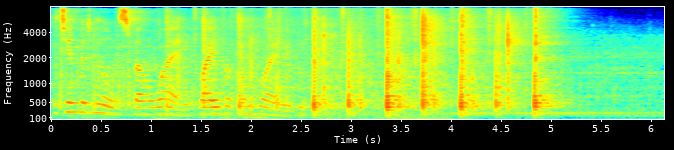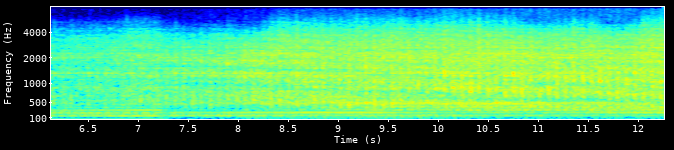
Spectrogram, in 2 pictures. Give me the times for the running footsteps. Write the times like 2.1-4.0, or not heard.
0.2-4.9.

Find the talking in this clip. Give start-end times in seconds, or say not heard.
0.0-2.5.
